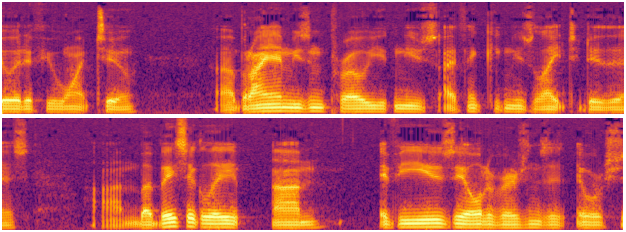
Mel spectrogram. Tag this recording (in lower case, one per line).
speech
